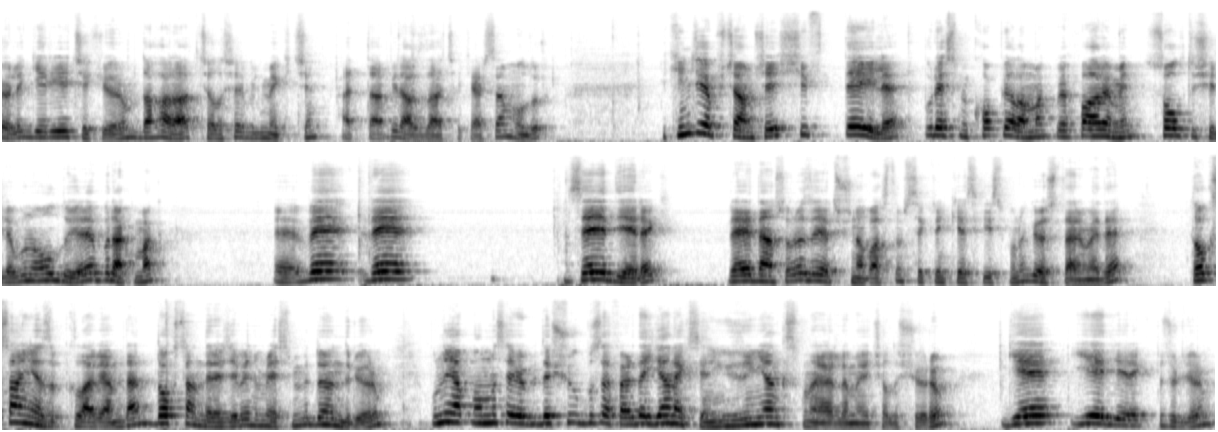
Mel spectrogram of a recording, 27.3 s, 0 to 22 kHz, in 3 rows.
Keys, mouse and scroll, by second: 0.9-2.2 middle drag, 2.8 g, 4.2 shift+middle drag, 6.3 shift+d, 11.7 r, 25.6 g.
